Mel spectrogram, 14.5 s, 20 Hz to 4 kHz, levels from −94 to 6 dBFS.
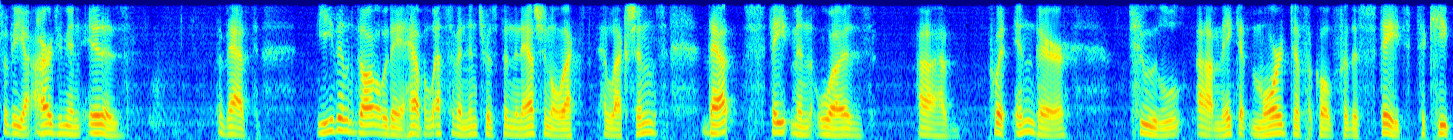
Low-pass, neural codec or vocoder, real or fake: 3.6 kHz; codec, 16 kHz in and 24 kHz out, 0.8 kbps, FocalCodec, streaming, 65536 codes; fake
